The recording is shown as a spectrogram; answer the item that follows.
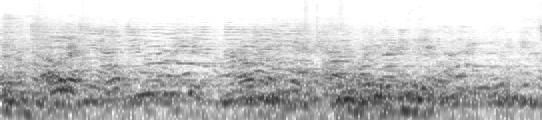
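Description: Several people talking at once, overlapping conversation in a crowded room.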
